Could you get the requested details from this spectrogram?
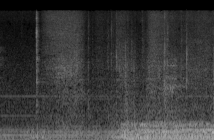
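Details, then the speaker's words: Trianco Aztec electric boiler with no hot water but working heating, heating switched on: quiet room, then a soft low hum builds into a steady even drone as the circulating pump starts and runs smoothly. "you can hear the pump running so this is a pump here which sends a flow up through the unit and out the flow"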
